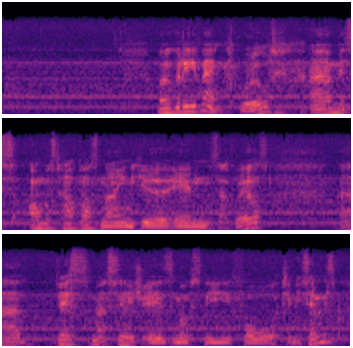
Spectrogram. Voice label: how welsh do i sound

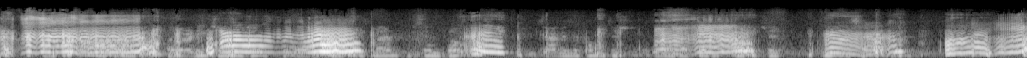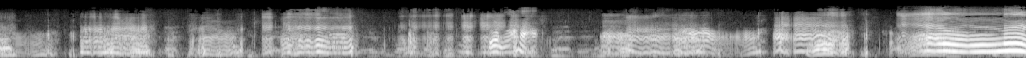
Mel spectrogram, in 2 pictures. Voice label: conversation

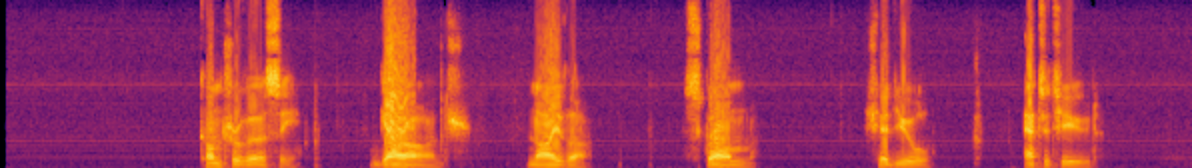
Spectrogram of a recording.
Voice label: bedfordshire uk male

